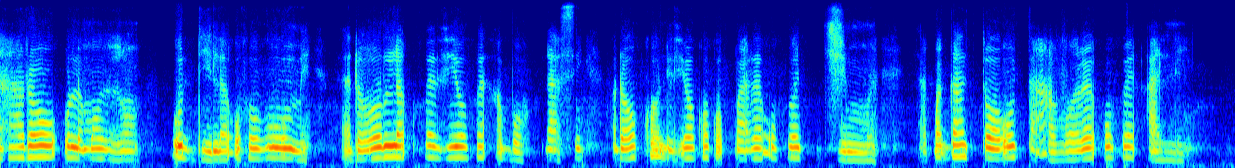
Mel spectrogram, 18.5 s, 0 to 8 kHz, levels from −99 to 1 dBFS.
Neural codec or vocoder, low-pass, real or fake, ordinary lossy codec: vocoder, 44.1 kHz, 128 mel bands, Pupu-Vocoder; 7.2 kHz; fake; Opus, 16 kbps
